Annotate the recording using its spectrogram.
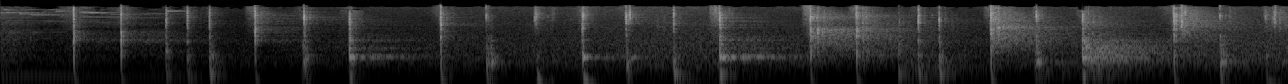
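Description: Cups knocked and slapped on a floor together with hand claps, in the cup-game rhythm: a quick string of sharp knocks, about three to four a second, growing louder.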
